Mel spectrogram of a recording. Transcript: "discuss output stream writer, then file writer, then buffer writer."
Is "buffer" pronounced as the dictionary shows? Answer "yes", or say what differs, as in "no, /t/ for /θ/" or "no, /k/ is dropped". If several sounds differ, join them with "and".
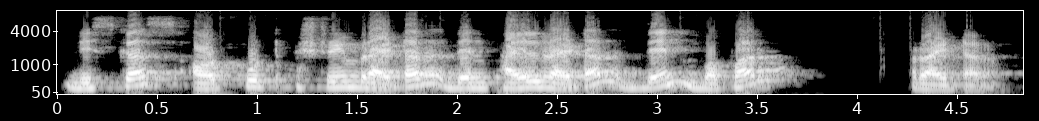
no, /p/ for /f/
